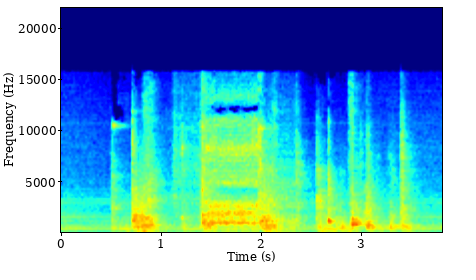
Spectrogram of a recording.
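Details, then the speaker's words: Excel CNC mill tool changer after replacing the leaking air cylinder: short air bursts and mechanical clunks as it cycles cleanly through a tool change; slight hiss remains from a line fitting. "you don't damage something that was a good efficient tool change okay there ran through the entire"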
